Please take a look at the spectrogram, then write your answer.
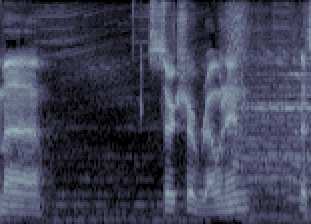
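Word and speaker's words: Saoirse: you ever look at the name uh sersha Ronin that's how she pronounces it sersha it's like spelled like SE Oris or something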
